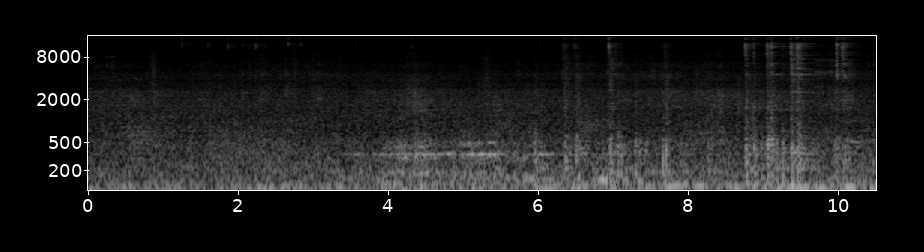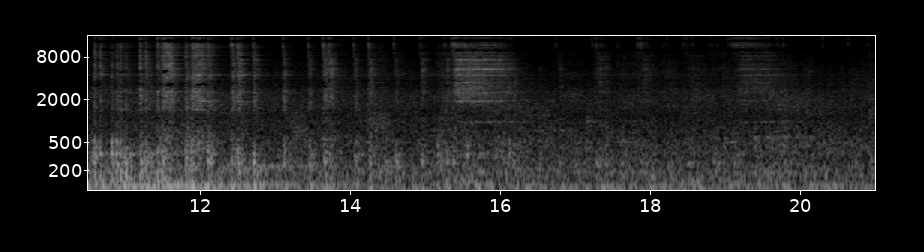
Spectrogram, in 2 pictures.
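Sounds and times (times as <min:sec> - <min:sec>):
clanking freight cars: 0:00.0 - 0:21.0
train wheels rumbling on rail: 0:00.0 - 0:21.0
high wheel squeal: 0:15.3 - 0:16.5.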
